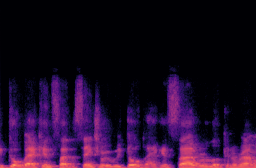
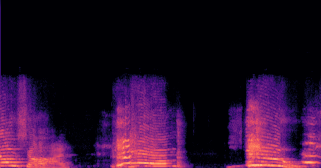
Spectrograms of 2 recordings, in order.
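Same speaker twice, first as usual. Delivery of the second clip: yell, higher and louder; 12 semitones higher, 7 dB louder than usual. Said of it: "I like that he's yelling at you".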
